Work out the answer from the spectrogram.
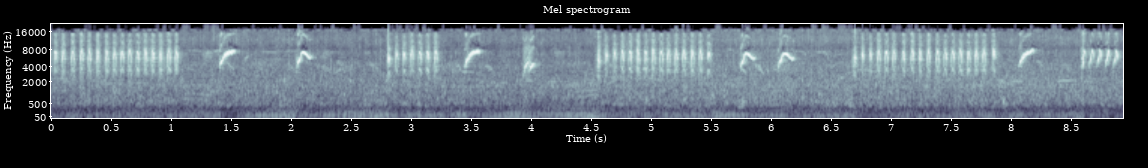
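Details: Olive-backed sunbird singing continuously, for therapy of birds that stopped singing: long bursts of fast, even, high trills alternating with single hooked rising whistles, in a regular back-and-forth pattern.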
